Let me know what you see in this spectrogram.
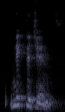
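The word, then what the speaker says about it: pnictogens: Um group five is called the nicagens. with that silent P like in pterodactyl.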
